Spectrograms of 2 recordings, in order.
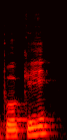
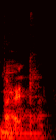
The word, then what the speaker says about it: Burke: Um, was it Bookie? Do you pronounce the E in this case or not? No, it's just Burke.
